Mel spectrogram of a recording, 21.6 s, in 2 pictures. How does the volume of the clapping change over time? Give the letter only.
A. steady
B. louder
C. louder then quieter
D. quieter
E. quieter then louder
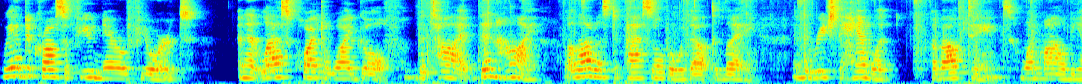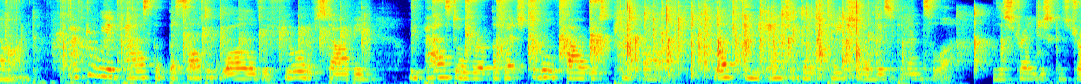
B.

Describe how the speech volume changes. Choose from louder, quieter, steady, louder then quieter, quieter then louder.
steady.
